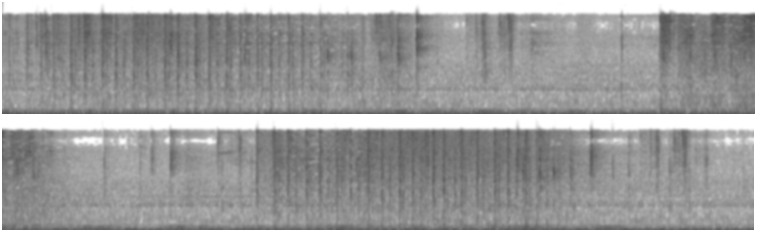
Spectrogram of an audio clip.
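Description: Building pieces snap into place with rapid clattering clicks.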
